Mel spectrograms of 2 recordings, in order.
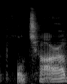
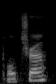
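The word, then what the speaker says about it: Pulchra: her name last time I called her pochara but it's just ptra I'm probably still mispronouncing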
